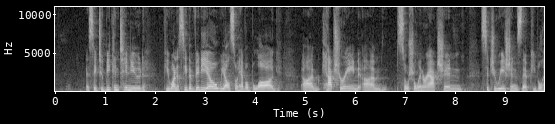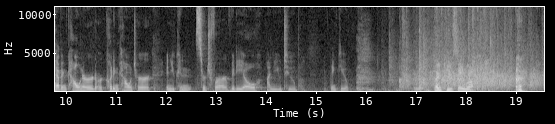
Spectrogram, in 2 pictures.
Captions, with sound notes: I see "To be continued." If you wanna see the video we also have a blog capturing social interaction situations that people have encountered or could encounter, and you can search for our video on YouTube. Thank you. (applause) - Thank you so much.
